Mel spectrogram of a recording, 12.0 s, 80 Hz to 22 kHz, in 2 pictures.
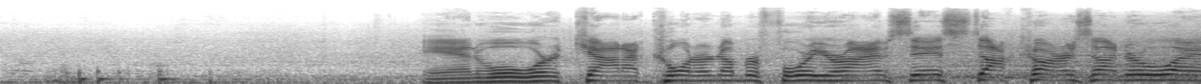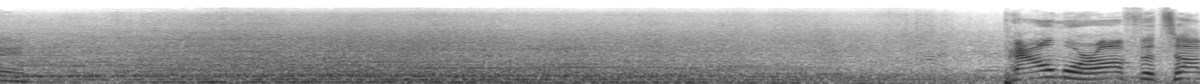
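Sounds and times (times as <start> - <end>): stock car engines roaring: 1.2 - 12.0.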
